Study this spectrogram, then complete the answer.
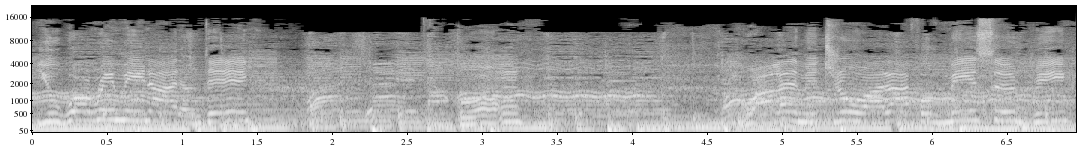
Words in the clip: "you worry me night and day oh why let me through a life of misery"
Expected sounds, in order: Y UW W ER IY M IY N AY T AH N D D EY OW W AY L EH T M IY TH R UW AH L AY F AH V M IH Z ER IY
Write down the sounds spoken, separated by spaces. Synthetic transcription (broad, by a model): Y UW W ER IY M IY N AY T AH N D D EY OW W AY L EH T M IY T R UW AH L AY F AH M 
